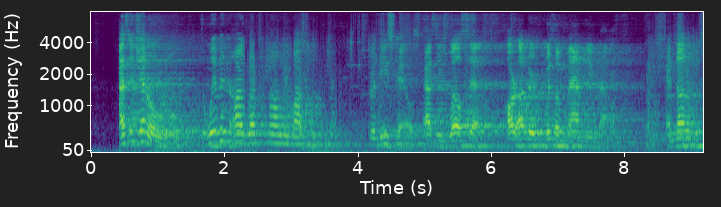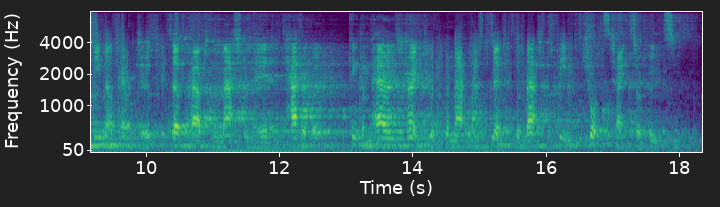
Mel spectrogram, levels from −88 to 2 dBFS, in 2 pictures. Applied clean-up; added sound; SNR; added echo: neural separator model SepFormer DNS4.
